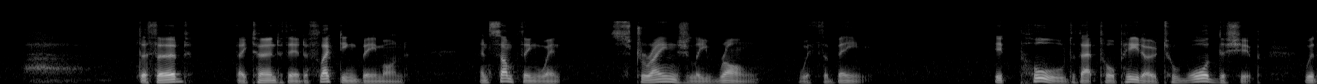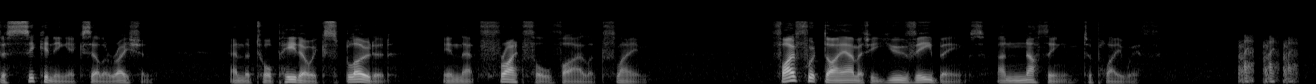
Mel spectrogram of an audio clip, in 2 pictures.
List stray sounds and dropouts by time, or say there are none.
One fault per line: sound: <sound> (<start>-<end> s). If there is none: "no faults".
sound: sigh (0.2-1.1 s)
sound: laugh (25.6-26.2 s)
